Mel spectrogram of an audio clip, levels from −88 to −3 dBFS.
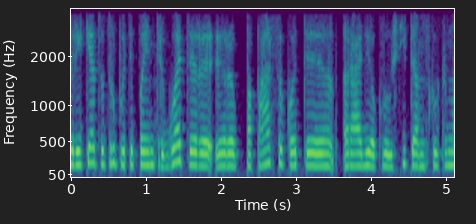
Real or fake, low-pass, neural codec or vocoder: real; 3.6 kHz; none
